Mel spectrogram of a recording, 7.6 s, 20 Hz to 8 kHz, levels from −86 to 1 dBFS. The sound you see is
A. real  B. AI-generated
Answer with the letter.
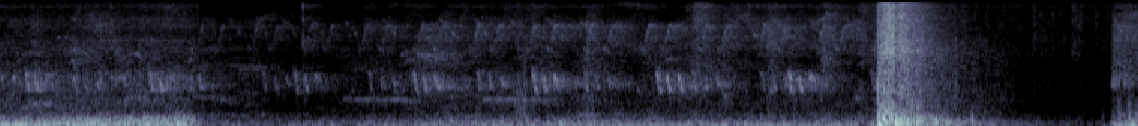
B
